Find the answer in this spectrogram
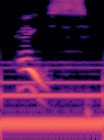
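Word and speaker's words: heis (εἷς): So the Greek word here, one, is pronounced heis, H-E-I-S.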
